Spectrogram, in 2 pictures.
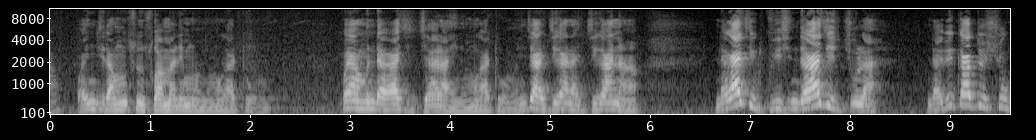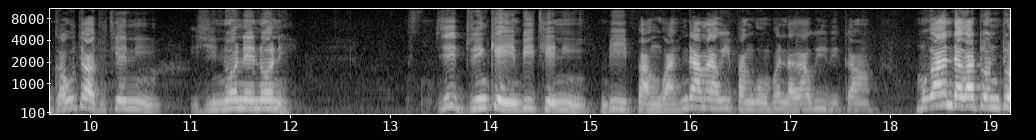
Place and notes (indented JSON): {
  "title": "Lwiindi Ground, Sinazongwe, Zambia - how to make Saccaranda Drink...",
  "date": "2016-08-24 13:04:00",
  "description": "Bina Annet tells us how to produce “Saccaranda Drink” which contains Moringa and lots of sugar ...",
  "latitude": "-17.25",
  "longitude": "27.45",
  "altitude": "497",
  "timezone": "GMT+1"
}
